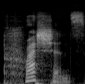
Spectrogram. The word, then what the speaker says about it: prescience: So Let's talk about the word prescience with stress on the first part.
